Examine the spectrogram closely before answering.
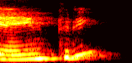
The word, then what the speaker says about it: Entre: que é o nome Entre, a pronúncia se Entre, com a vogal M, que dá o verbo entrar.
